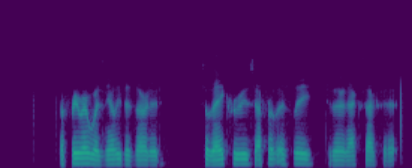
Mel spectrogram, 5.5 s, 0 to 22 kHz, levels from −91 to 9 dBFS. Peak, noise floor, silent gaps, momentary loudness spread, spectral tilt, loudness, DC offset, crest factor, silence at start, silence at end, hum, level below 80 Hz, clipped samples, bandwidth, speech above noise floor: -22 dBFS; -81 dBFS; none; 10 LU; -8 dB/octave; -41 LUFS; under 0.1%; 18 dB; 0.8 s; 0.25 s; none; -86 dBFS; under 0.1%; 4.9 kHz; 41 dB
